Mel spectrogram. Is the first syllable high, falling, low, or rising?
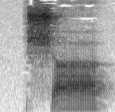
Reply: low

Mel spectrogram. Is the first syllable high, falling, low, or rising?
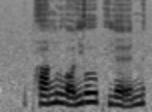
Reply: rising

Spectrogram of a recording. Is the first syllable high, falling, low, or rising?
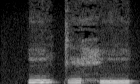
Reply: high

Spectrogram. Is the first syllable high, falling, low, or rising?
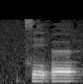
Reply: low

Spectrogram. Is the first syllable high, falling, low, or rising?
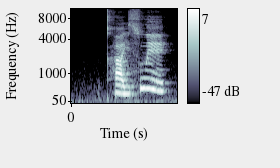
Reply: low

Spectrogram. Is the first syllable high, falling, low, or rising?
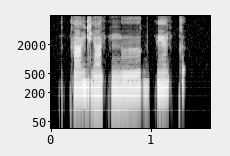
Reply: rising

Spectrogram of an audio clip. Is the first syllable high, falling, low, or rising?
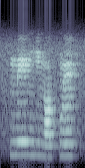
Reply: high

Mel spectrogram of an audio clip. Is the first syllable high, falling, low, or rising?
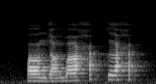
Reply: low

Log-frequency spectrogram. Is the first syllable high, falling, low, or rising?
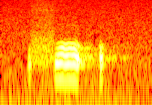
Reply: falling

